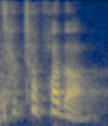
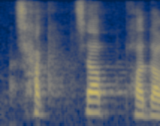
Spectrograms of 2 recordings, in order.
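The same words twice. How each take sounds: First: The second syllable starts with a tensed consonant. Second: The second syllable starts with a plain consonant. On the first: The speaker calls it wrong. "X죠" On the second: The speaker calls it right. "기역과 지읒, 안울림과 안울림만 나와서 착잡하다 그래야 돼"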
